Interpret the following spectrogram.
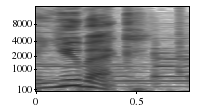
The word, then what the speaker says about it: Umek: Sorry, Umek.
